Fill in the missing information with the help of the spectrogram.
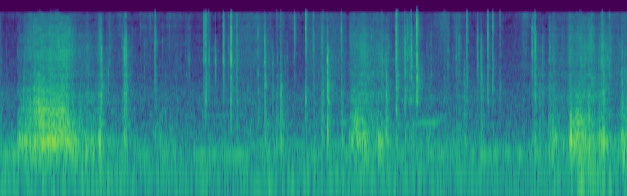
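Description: Both hands squeeze and crumble solid, brittle chunks of dried white-cream bar soap coated in soap powder, piled on a white surface. A dense, bright crunching rustle swells at the start and again near the end. In between, many short, sharp crackling snaps sound as the pieces break apart.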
